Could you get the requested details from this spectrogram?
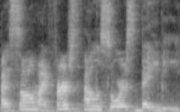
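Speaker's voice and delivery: usual speaking voice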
